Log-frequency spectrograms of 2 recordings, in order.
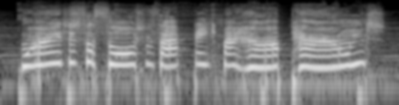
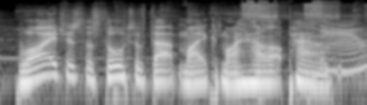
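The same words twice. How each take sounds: First: It is read in an acted character voice. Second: It is read in the speaker's ordinary voice.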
